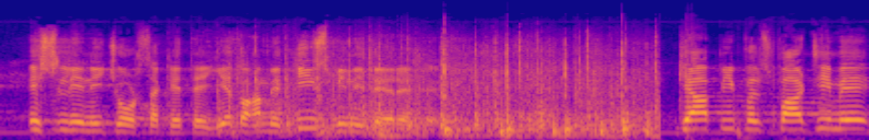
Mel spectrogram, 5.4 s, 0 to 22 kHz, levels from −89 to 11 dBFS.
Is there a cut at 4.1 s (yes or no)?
yes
